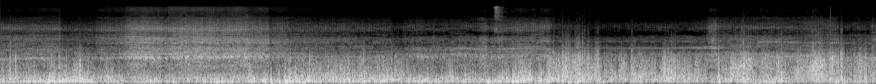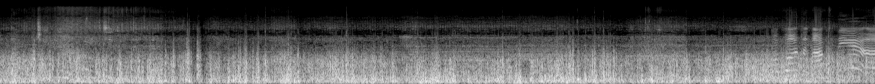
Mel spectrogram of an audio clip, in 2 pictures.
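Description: A motorbike running while being ridden, with loud wind rumble on the microphone.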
